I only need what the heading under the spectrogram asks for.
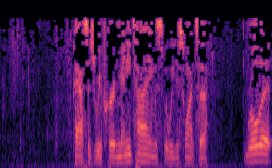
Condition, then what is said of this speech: No condition.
